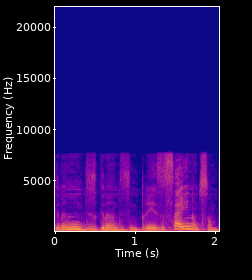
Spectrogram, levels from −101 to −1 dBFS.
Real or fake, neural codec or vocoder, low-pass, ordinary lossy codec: real; none; none; none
